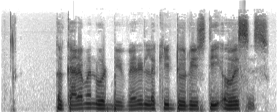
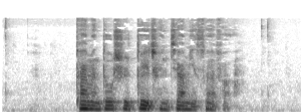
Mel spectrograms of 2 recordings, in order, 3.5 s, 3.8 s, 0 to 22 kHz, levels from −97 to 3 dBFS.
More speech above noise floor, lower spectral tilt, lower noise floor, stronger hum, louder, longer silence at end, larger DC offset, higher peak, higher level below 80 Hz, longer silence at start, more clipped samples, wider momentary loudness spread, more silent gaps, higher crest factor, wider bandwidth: first, 49 dB vs 45 dB; about the same, -4.5 dB/octave vs -5.5 dB/octave; about the same, -61 dBFS vs -64 dBFS; neither; first, -12 LUFS vs -20 LUFS; second, 0.1 s vs 0.8 s; neither; about the same, 0 dBFS vs -2 dBFS; first, -44 dBFS vs -52 dBFS; second, 0.15 s vs 0.95 s; neither; second, 7 LU vs 14 LU; neither; second, 12 dB vs 20 dB; first, 13.5 kHz vs 11.5 kHz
